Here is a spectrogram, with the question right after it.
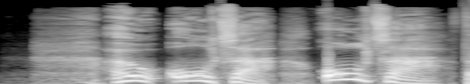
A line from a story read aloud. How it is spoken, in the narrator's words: the man of God cried out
